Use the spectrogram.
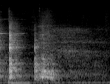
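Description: Mugs and cutlery clinking while tea is made, two quick close ceramic and metal knocks in succession, then quiet.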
